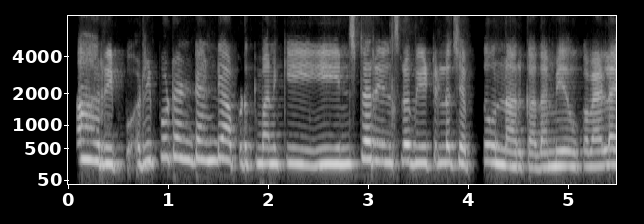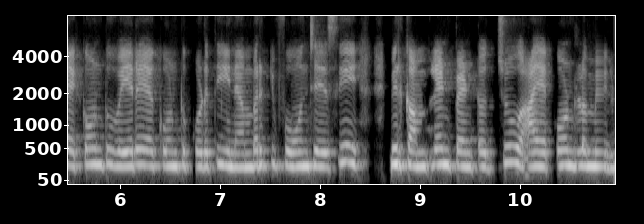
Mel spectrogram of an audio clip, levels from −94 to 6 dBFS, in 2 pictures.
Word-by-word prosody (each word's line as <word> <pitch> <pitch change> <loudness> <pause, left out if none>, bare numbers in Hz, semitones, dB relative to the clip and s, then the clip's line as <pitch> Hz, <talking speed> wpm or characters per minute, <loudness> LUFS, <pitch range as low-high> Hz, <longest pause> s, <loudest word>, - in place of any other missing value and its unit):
ఆ! - - +4 0.2
రిప్ 255 0 0 0.2
రిపోర్ట్ 355 +6 -4
అంటే 325 -1 -1
అండి, 305 +2 0
అప్పటికి 270 -2 -7
మనకి 260 0 -1 0.3
ఈ - - +6
ఇన్స్టా 255 +5 +3
రీల్స్‌లో, 285 0 0
వీటిల్లో 270 0 -1
చెప్తూ 255 +2 -4
ఉన్నారు 230 -4 +2
కదా! 210 0 -3
"మీవు 230 0 +3
ఒకవేళ 225 +1 -1
అకౌంటు, 245 +2 -2
వేరే 225 +2 +2
అకౌంటు‌కొడితే 225 0 -3
ఈ - - +3
నెంబర్‌కి 225 +3 -1
ఫోన్ 225 0 +1
చేసి, 220 +5 0 0.4
మీరు 250 -2 +5
కంప్లెయింట్ 225 +2 +2
పెంట్టొచ్చు. 215 +3 -3 0.2
ఆ - - +4
అకౌంట్‌లో 225 0 0
మీకు 215 -3 -2
235 Hz, 160 wpm, -23 LUFS, 220-265 Hz, 0.4 s, ఈ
